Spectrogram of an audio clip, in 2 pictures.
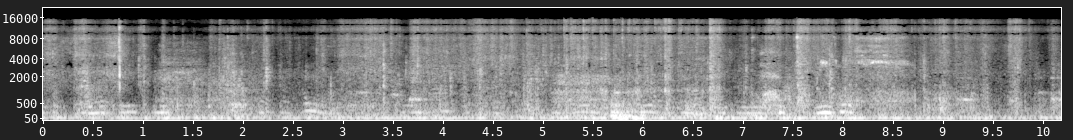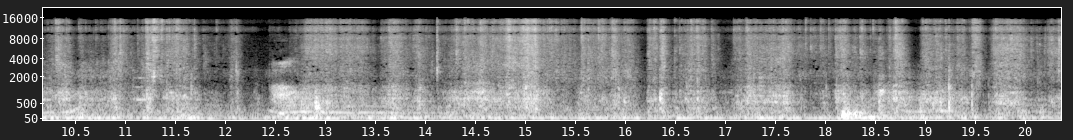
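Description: Faint, quiet store ambience with indistinct distant voices and a few light clicks.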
